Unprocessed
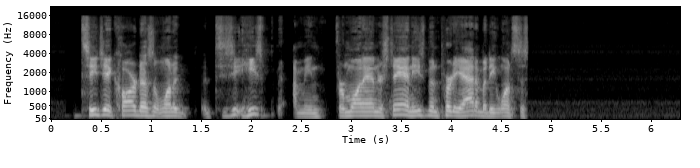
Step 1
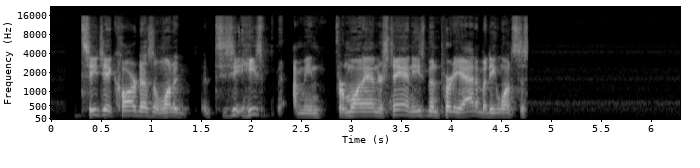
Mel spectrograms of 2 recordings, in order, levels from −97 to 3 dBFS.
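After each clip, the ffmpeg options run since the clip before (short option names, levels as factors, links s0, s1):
-af "highpass=530,acompressor=threshold=0.0355:ratio=5,volume=1.26"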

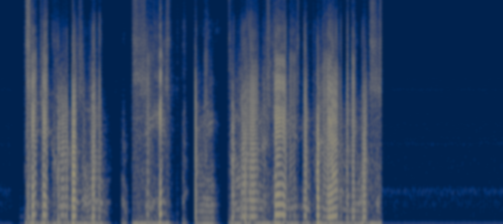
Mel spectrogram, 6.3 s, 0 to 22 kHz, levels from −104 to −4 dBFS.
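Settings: -af "aeval=exprs='max(val(0),0)':c=same,aeval=exprs='0.188*(cos(1*acos(clip(val(0)/0.188,-1,1)))-cos(1*PI/2))+0.0473*(cos(3*acos(clip(val(0)/0.188,-1,1)))-cos(3*PI/2))+0.015*(cos(7*acos(clip(val(0)/0.188,-1,1)))-cos(7*PI/2))':c=same,volume=1.41"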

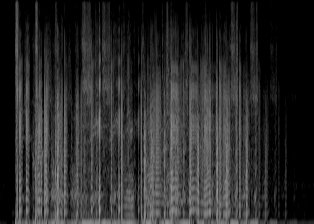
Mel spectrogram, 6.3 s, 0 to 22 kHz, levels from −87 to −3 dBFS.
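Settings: -filter_complex "[0:a]acompressor=threshold=0.01:ratio=4,asplit=2[s0][s1];[s1]aecho=0:1:391|782|1173|1564:0.668|0.167|0.0418|0.0104[s2];[s0][s2]amix=inputs=2:normalize=0,volume=2.11"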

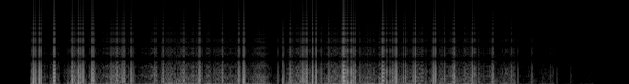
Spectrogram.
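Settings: -af "acrusher=samples=36:mix=1:aa=0.000001,volume=1.12"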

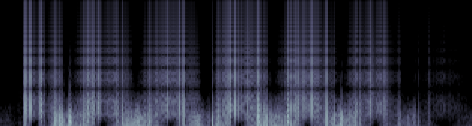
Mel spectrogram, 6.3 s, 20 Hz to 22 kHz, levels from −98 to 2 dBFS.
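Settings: -filter_complex "[0:a]acrossover=split=440[s0][s1];[s0]aeval=exprs='val(0)*(1-1/2+1/2*cos(2*PI*1.1*n/s))':c=same[s2];[s1]aeval=exprs='val(0)*(1-1/2-1/2*cos(2*PI*1.1*n/s))':c=same[s3];[s2][s3]amix=inputs=2:normalize=0,asplit=2[s4][s5];[s5]volume=31.6,asoftclip=hard,volume=0.0316,volume=0.299[s6];[s4][s6]amix=inputs=2:normalize=0,volume=1.41"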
